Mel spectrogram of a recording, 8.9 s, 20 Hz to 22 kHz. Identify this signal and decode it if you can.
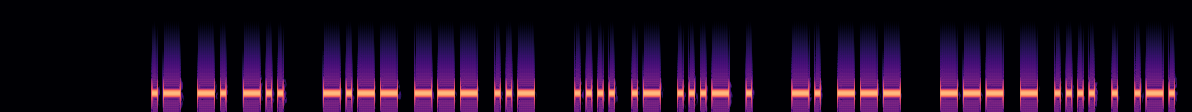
Morse code, heard as a keyed tone, about 28 wpm, 700 Hz. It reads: AND YOU HAVE NO OTHER
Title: Sentences from Top 1000 Words - Review Part 6 - 28wpm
